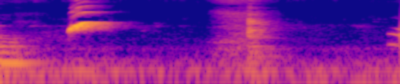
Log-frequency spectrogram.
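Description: A short, high-pitched squeal that rises sharply in pitch, most likely a voice reacting to the draw-four card just played. About a second later comes a brief breathy puff.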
